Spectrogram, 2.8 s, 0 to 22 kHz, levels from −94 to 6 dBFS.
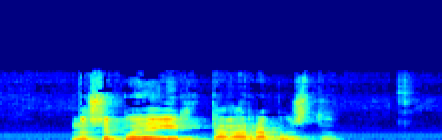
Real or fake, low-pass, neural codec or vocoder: real; 10.8 kHz; none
